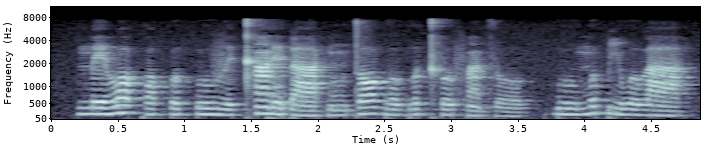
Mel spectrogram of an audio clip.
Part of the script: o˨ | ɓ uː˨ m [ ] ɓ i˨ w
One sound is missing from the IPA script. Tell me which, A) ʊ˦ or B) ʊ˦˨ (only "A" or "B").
A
